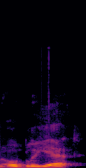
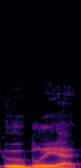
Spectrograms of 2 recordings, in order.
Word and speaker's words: oubliette: you call it an oblet uh and I think I mispronounced it it might be oet but yeah oet no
